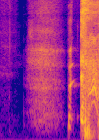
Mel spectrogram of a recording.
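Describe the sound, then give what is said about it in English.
A soft, breathy inhale, a brief catch, then a loud, harsh cough burst right up against the microphone, sharp enough to feel like it hits the ear directly. “It's clearly a cough right in your fucking ear to blow out your eardrums.”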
